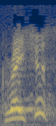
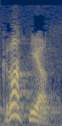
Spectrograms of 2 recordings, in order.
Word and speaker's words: gracias: okay muchas gracious Amigo no no no not gracious that word is gracias you see in Spanish the sea is pronounced th Gracia you see th you see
